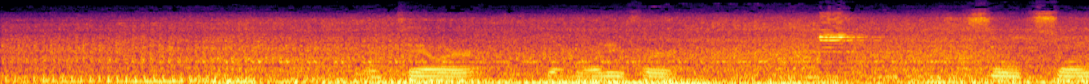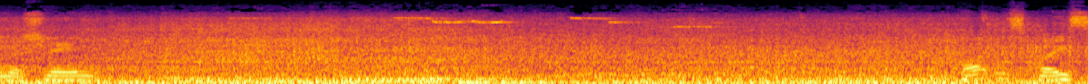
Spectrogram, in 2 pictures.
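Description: A motorbike engine hums as it passes nearby on the street.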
